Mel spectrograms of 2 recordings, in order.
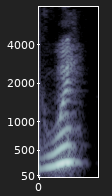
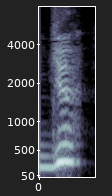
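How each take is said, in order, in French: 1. La syllabe a un son w, comme dans 'gway'. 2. La syllabe est un 'geu' simple, sans w. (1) "Tout le monde dit goué" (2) "ça se dit gueux, c'est la langue française"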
